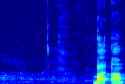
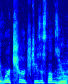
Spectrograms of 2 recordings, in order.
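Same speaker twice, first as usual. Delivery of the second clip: sheepish follow-up; 9 semitones higher, 8 dB quieter than usual. Retold or imitated. Calling after runner, sheepish follow-up.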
